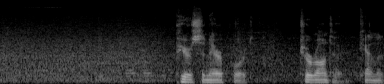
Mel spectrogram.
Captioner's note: voiceover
